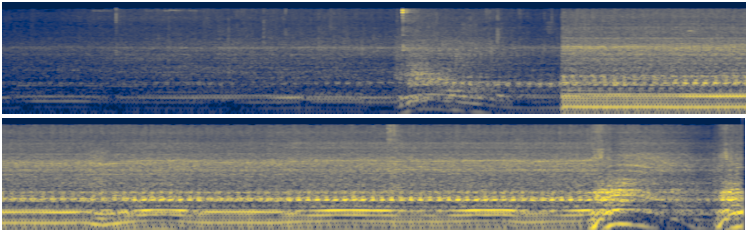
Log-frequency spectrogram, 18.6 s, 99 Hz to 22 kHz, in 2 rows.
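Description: Nissan GT-R's twin-turbo V6 engine starting about seven seconds in and running at a steady fast idle. Near the end the revs rise and fall briefly.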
